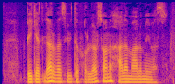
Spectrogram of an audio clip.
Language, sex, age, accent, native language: Uzbek, male, 19-29, Farg'ona, Uzbek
